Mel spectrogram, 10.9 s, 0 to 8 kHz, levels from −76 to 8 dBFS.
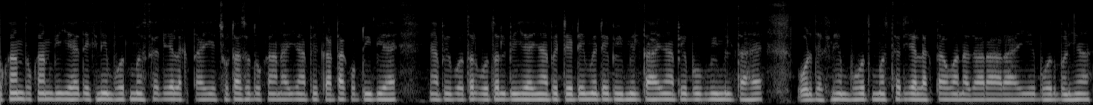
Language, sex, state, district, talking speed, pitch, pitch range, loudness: Maithili, male, Bihar, Supaul, 295 wpm, 165 Hz, 165-170 Hz, -28 LUFS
